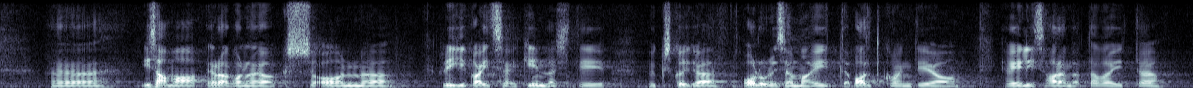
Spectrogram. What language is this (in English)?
Estonian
